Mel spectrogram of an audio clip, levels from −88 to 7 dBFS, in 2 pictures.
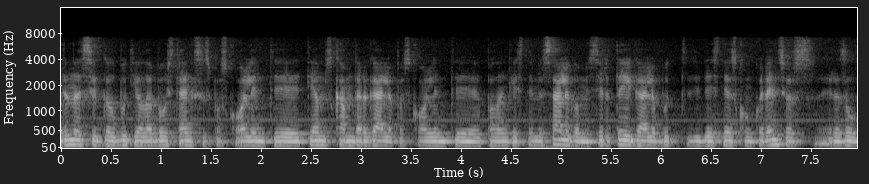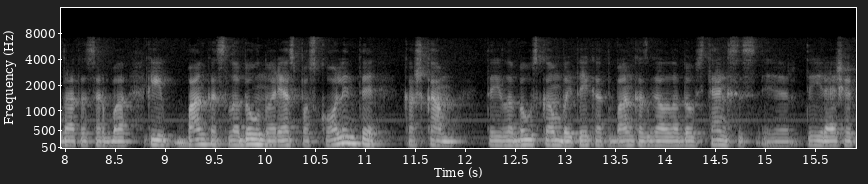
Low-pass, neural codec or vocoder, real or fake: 7.2 kHz; none; real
